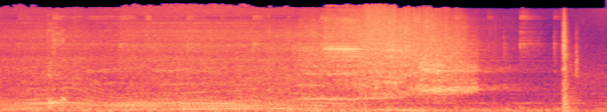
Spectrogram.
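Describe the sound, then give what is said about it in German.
A car engine revs and roars, then tires screech in a long, rising skid as the car brakes hard and stops in the middle of the roadway, blocking another car in, ending abruptly with a short thud before the noise drops away. “Sie parken mich zu, mitten auf der Fahrbahn.”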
